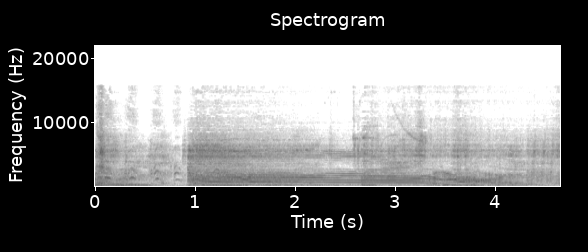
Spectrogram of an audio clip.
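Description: A bright whooshing game effect rings out through a television speaker.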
